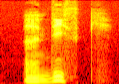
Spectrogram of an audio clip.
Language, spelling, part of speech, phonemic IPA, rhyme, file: French, disque, noun, /disk/, -isk, Fr-disque.ogg
- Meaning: disc (any flat or nearly flat circular object): 1. disc 2. discus 3. disk; record 4. disk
